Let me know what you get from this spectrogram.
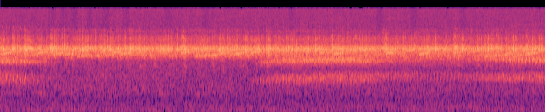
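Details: After dark in the North Carolina backwoods, a swamp full of tree frogs gives a relentless shrill trilling; a lower buzzing layer fades out early, then swells back in for the second half.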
